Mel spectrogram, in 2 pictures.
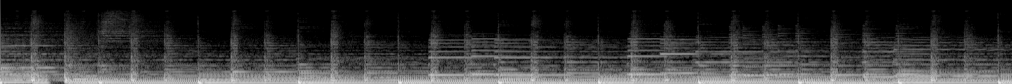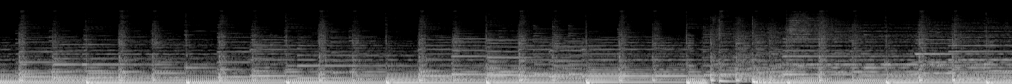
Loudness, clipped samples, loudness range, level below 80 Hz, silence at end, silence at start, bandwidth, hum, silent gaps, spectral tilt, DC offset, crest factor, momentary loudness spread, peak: -18 LUFS; under 0.1%; 1 LU; -20 dBFS; 0 s; 0 s; 8.2 kHz; none; none; -9 dB/octave; under 0.1%; 16 dB; 4 LU; 0 dBFS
